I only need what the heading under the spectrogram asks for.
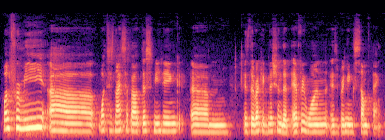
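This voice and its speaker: A middle-aged woman from Egypt, a patient advocate answering conference interview questions thoughtfully, pausing often with fillers. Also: on the low side, fairly even intonation, warm tone. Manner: thoughtful, many pauses and fillers.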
